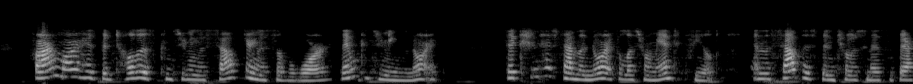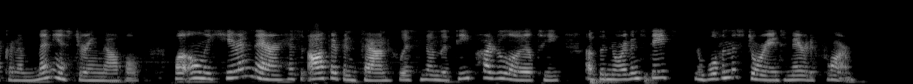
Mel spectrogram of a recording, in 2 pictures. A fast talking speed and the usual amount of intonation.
No: fast, 225 wpm; wide, 5.7 semitones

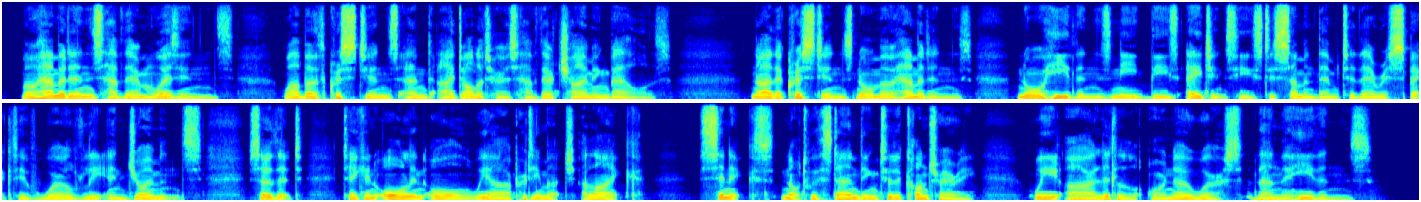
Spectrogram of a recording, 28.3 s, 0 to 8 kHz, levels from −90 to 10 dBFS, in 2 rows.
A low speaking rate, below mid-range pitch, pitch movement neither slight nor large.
Yes: slow, 115 wpm; low, 115 Hz; average, 3.2 semitones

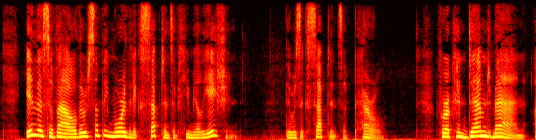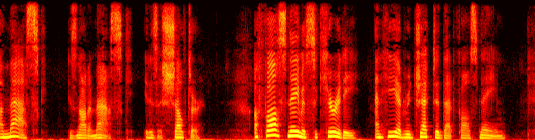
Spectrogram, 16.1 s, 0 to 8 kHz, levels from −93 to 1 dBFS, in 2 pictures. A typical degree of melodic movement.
No: wide, 7.1 semitones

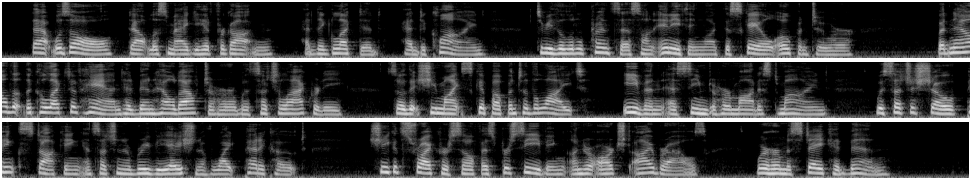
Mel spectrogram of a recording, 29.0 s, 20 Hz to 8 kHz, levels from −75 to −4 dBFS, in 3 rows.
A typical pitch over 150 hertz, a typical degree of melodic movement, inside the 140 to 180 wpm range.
Yes: medium, 185 Hz; average, 3.3 semitones; average, 170 wpm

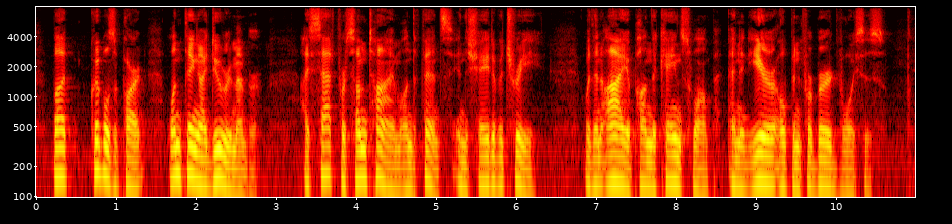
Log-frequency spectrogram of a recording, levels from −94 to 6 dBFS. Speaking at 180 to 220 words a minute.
Yes: average, 195 wpm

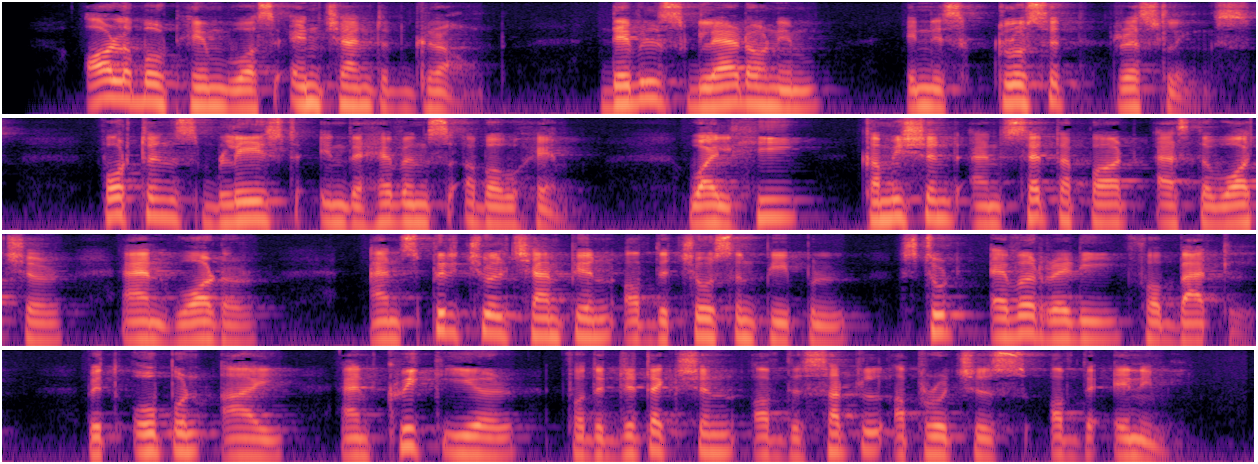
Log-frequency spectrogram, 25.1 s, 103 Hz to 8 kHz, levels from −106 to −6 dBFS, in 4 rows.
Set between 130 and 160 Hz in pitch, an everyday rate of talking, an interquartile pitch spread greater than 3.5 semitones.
No: medium, 140 Hz; average, 145 wpm; average, 3.0 semitones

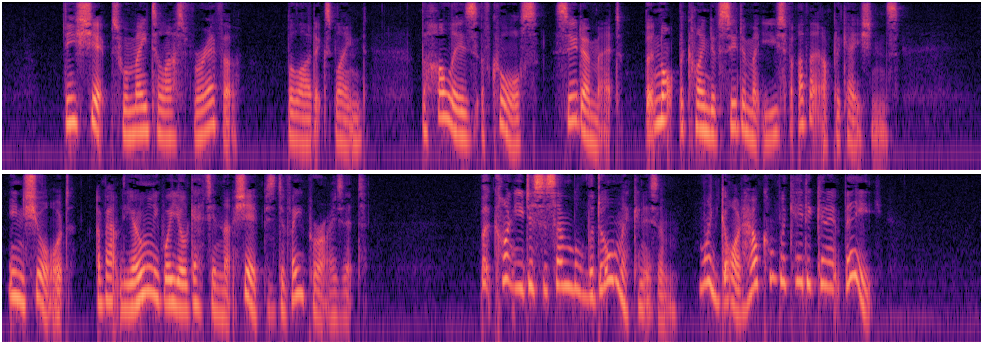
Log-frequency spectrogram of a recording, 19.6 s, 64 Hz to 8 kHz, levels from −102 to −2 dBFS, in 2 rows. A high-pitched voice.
Yes: high, 215 Hz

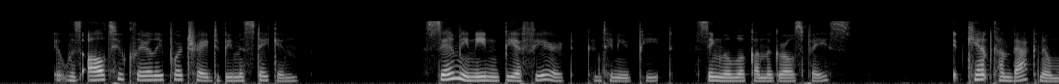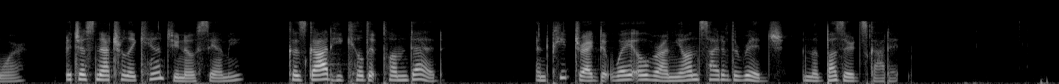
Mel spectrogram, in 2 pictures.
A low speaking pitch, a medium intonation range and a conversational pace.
No: medium, 185 Hz; average, 4.5 semitones; average, 165 wpm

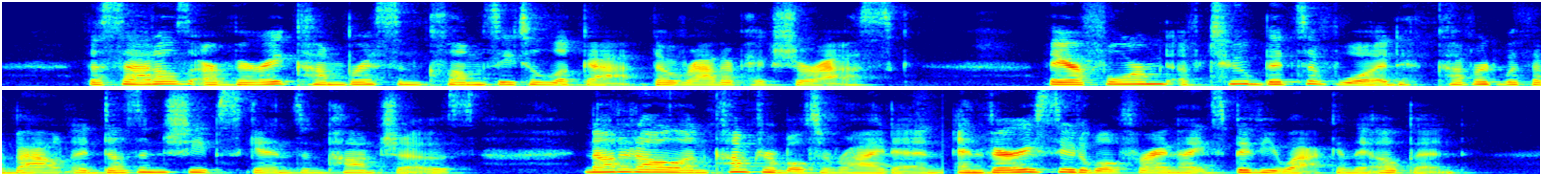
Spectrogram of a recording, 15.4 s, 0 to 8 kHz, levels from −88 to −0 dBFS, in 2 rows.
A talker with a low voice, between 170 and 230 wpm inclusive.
No: high, 190 Hz; average, 180 wpm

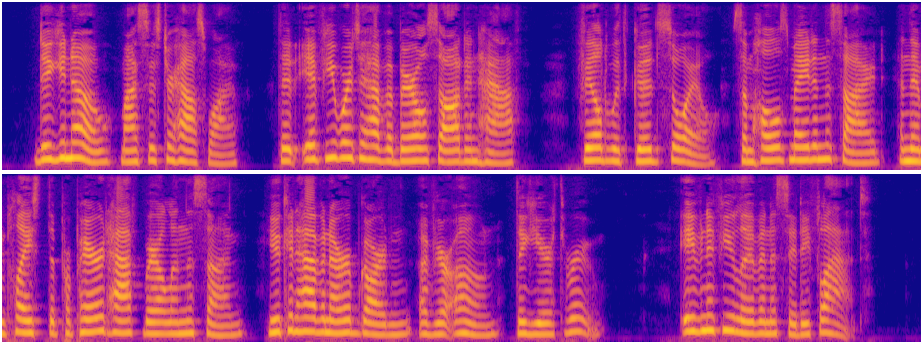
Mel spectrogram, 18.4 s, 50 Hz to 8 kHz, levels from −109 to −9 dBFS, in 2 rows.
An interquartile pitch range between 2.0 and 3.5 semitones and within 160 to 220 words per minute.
Yes: narrow, 2.6 semitones; average, 185 wpm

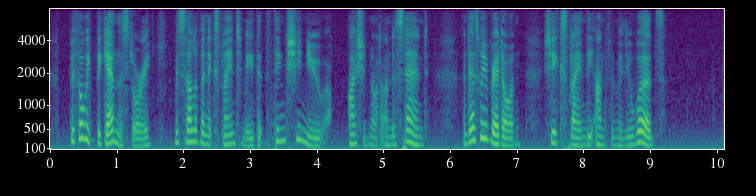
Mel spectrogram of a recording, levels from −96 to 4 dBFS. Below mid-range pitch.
No: high, 190 Hz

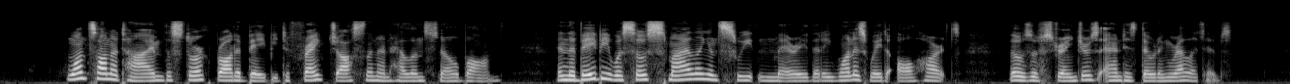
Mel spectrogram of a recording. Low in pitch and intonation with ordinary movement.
No: medium, 180 Hz; average, 3.5 semitones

